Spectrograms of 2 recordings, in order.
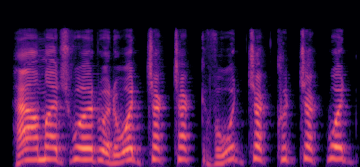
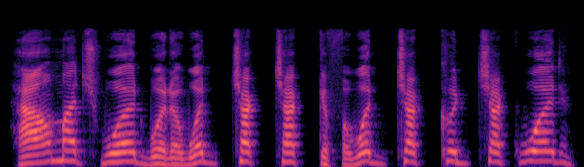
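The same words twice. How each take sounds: First: It is said at a fast pace. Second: It is said at a slow pace.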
